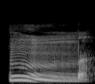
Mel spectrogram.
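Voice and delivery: soft coo through a mouthful; mouth full. A narrator's reading. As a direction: hum with the mouth full of food. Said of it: "Haley cooed with his mouth full".

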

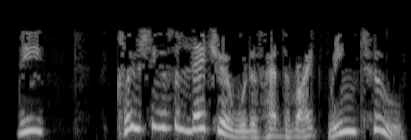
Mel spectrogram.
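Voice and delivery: put-on high-pitched old lady voice; Topsy Lavish. A narrator's reading. Dead woman excuses herself to Death, high and pert.

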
